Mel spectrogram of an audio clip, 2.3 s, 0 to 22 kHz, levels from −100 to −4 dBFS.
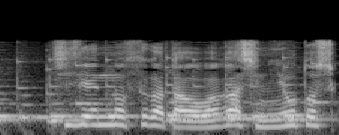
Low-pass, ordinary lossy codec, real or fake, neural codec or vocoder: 7.2 kHz; none; real; none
